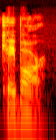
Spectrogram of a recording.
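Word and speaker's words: KA-BAR: And yeah, we're pronouncing that bad boy like it's written, K-bar.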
